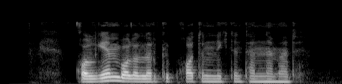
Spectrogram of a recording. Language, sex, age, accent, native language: Uzbek, male, 18-24, Jizzax, Uzbek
